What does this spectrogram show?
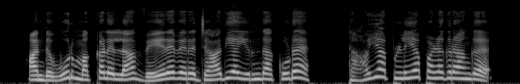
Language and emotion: Tamil, surprised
